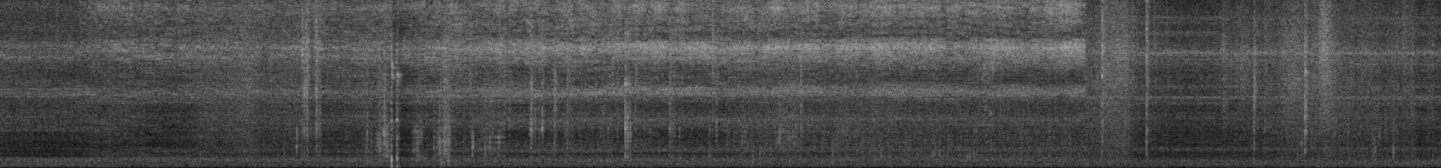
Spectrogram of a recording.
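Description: Gas camping stove burner hissing steadily, with metal clinks of the cooking pot being handled; the loudest clink comes about four seconds in.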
